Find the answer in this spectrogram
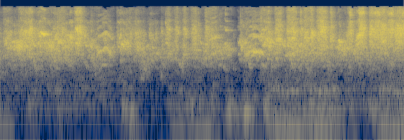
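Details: Chattering budgerigars in steady song, harsh squawky notes mixed with high chirps and twitters, a brief dip in loudness near the middle before the chorus resumes.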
